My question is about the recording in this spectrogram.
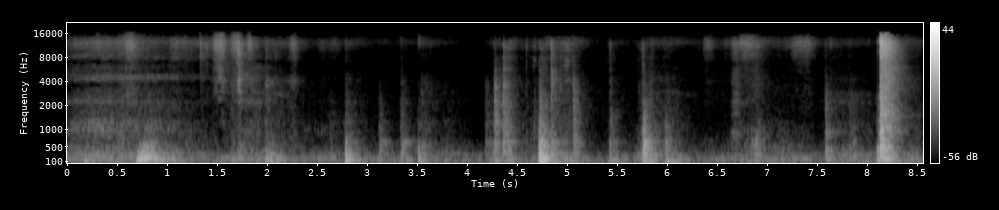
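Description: A computer tower's side panel being handled and fitted back onto the case: a series of knocks, clatters and scrapes, the sharpest knock about halfway through.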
